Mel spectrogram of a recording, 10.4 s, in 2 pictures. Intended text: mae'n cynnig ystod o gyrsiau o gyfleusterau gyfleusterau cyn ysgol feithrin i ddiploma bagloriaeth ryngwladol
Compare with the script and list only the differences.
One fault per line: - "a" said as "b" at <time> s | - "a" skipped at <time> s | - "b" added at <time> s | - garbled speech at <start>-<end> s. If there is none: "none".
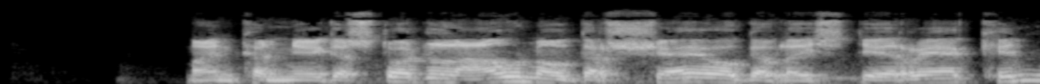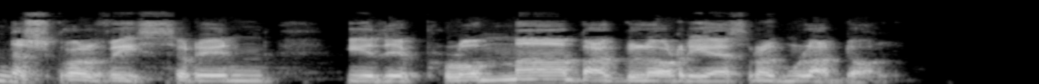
- "lawn" added at 2.3 s
- "gyfleusterau" skipped at 4.8 s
